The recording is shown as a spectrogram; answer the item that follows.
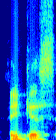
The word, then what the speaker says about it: Facas: Uh, feel free to to find me on LinkedIn, uh, E R I C Eric Facas F A C A S.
